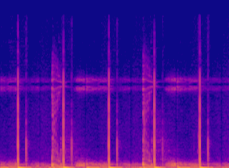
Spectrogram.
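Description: Electronic kick drum with no Shaper Box denoising plays a steady pulse of about five punchy, booming hits with a clicky attack over a droning, noisy bed, close and loud, without talk.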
